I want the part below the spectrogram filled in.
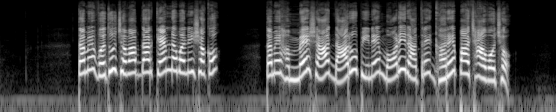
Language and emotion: Gujarati, angry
